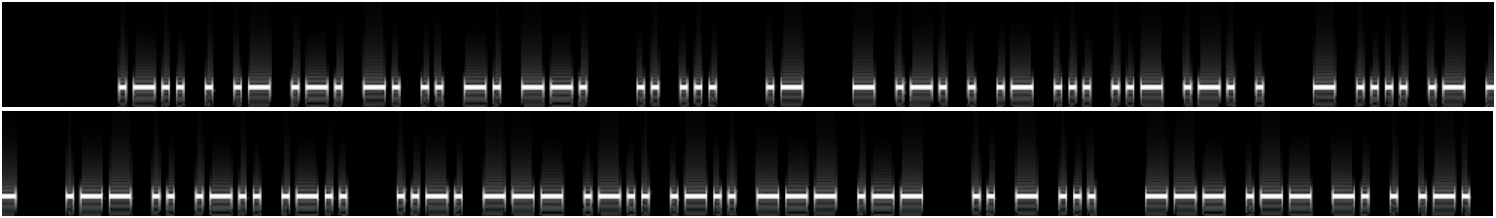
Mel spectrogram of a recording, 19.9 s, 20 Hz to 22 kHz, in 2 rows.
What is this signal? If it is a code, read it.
Morse code, heard as a keyed tone, about 25 wpm, 700 Hz. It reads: LEARNING IS A TREASURE THAT WILL FOLLOW ITS OWNER
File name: practice / 25wpm / Difficult Sentences with Hints - 25wpm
